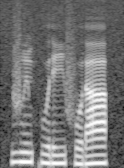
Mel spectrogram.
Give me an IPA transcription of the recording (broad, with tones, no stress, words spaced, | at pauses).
vĩ˦kʷɨ˨ɾiː˨ fo˨ ɾa˦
